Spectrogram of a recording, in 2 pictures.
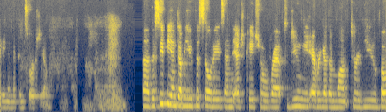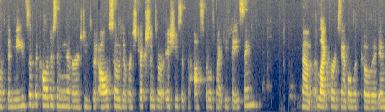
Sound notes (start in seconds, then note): none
